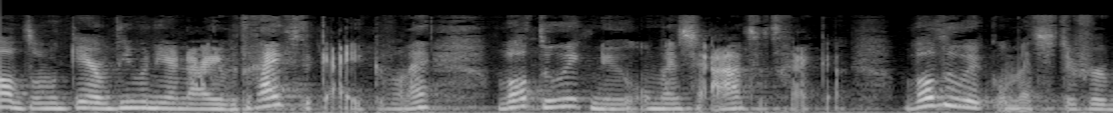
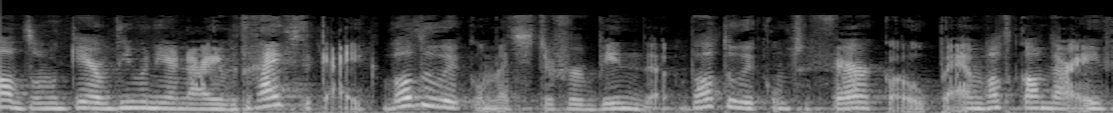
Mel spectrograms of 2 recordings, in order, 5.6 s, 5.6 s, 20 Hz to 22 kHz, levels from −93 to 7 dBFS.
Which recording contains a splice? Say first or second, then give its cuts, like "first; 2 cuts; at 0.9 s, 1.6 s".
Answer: second; 1 cut; at 1.8 s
